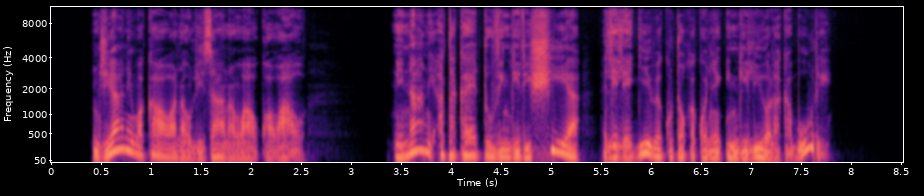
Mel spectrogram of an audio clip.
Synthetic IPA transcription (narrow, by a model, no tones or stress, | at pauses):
nd͡ʒianiwakawawanaulizana̰waɔkwa̰wa̰ɔ̰ | ninaniʔatakajɛtuviŋɡiɾiʃia | lilɛʄiwɛkutɔkakwɛɲɛʔiŋɡiliɔla̰kaɓuɾi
